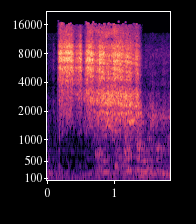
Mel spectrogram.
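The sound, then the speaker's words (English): A dense, sustained rustle of many Bible pages being turned at once by an audience turning to Joel chapter 3, a soft papery swishing that swells for just over a second and then fades, with no talking. “And I better not hear the gold trimmer on your pages separating for the first time.”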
